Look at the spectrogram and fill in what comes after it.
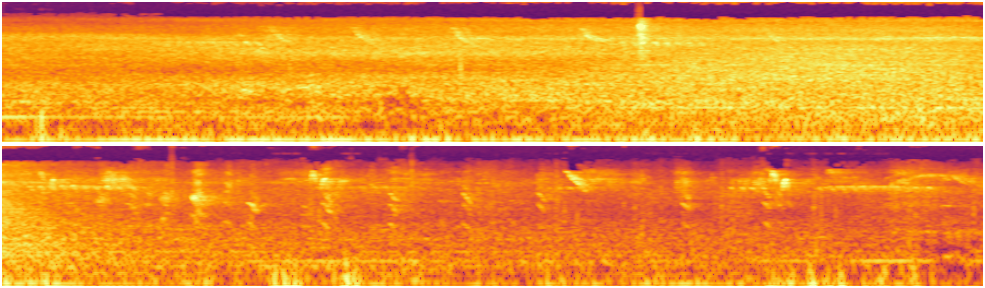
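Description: A steady mechanical hum with a rushing noise fades out about halfway, then birds chirp repeatedly; a few low thumps stand out in the second half.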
